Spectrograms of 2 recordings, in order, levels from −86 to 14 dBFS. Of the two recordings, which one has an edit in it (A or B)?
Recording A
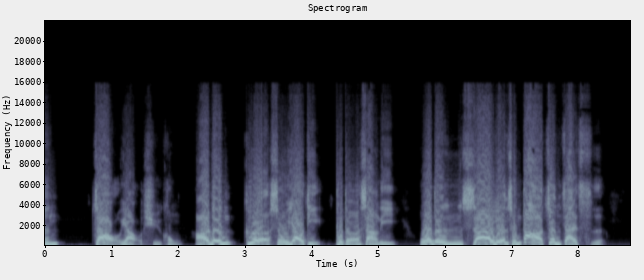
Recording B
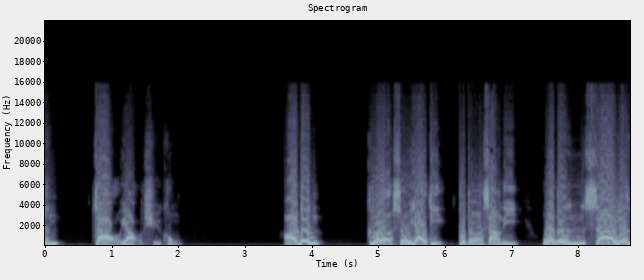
A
